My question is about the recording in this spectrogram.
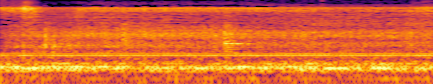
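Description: Chakli spirals frying in hot oil: a steady sizzling hiss that swells as the batch goes in.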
